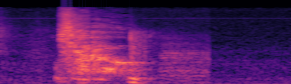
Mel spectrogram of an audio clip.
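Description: A single sharp, explosive sneeze in a quiet room.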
